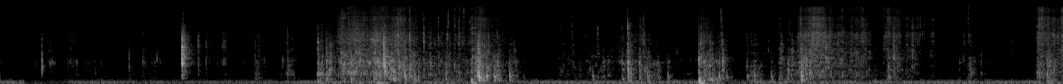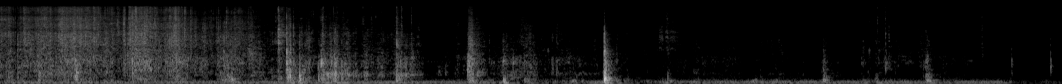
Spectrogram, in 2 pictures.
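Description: Handling noise as sneakers and their box and paper are moved about: two long stretches of rustling and crinkling, with a few sharp knocks, over a steady low hum.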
